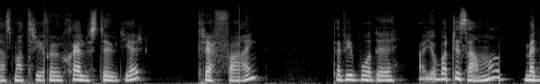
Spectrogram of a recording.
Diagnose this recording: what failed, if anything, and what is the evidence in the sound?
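The fault lies in the codec stage: damaged data in a compressed stream. Three brief glitches interrupt the speech at 0.44 s, 2.39 s and 4.99 s. At each point corrupted bytes leave the decoder unable to read a frame properly, so it misreads or drops that stretch and then recovers sync at the next valid frame header. On a spectrogram each event shows as a thin vertical break, and the waveform shows a short, abrupt discontinuity.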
